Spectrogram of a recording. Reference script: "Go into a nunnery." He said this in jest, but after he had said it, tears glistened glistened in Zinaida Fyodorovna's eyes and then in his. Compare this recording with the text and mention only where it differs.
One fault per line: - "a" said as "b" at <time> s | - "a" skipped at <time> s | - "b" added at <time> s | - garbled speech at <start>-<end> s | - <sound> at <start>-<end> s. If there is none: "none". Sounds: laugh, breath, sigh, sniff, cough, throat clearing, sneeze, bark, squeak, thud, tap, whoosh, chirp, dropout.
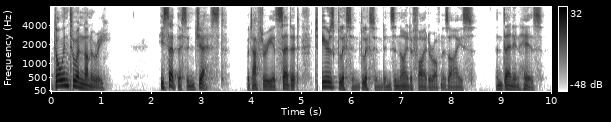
- dropout at 5.3-5.4 s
